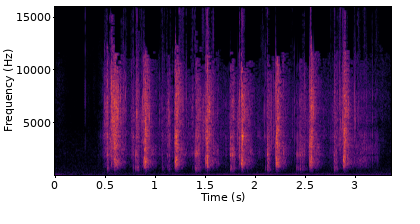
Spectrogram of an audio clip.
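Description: A tube holding beads, tube number one, is shaken a second time, giving a steady run of bright, dry rattling bursts, about three per second. The beads clatter sharply against the tube with little low end, and each burst stops quickly over a faint low hum.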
